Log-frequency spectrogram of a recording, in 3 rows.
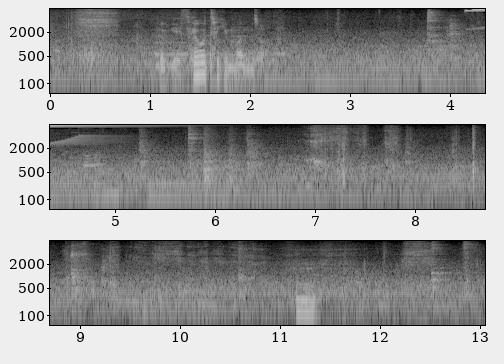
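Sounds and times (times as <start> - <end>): sparkling chime sound effect: 4.2 - 5.8
crunchy biting and chewing: 6.9 - 8.5.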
